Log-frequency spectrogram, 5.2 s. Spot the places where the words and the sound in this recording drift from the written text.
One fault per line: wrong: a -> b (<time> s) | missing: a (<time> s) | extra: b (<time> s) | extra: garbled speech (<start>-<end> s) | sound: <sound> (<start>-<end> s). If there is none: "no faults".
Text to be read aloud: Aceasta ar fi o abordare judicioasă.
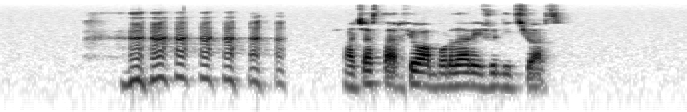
sound: laugh (0.6-2.2 s)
